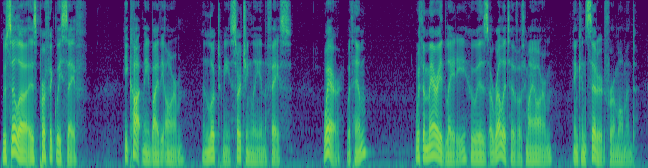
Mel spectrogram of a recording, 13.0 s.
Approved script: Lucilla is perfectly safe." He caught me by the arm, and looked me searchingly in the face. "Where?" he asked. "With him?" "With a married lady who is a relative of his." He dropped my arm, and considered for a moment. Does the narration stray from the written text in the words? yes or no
yes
